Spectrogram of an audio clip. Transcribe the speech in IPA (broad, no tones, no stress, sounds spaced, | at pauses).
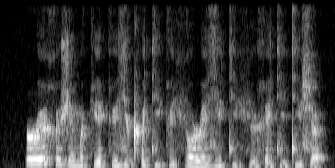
ɹ ø x ʉ ʒ e m ɵ kʲ ɛ kʲ o zʲ u ʈʰ ɵ tʲ e kʲ o ç o ɹ e zʲ ɵ tʲ ø ç ʉ x e tʲ ɑ tʲ ɵ ɕ œ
